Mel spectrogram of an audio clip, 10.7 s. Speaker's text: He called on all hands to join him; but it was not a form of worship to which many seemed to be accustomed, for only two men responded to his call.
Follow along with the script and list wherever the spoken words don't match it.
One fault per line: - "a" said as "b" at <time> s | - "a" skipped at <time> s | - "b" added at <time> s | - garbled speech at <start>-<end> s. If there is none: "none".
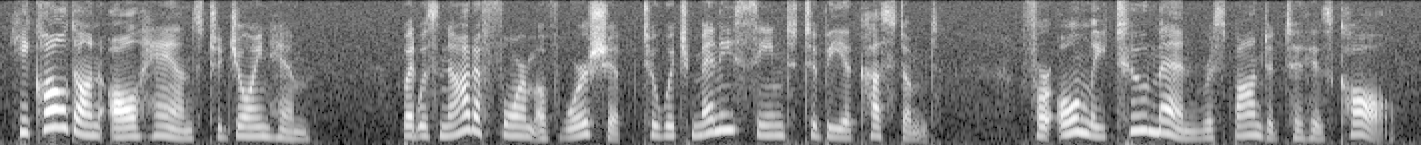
- "it" skipped at 3.1 s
